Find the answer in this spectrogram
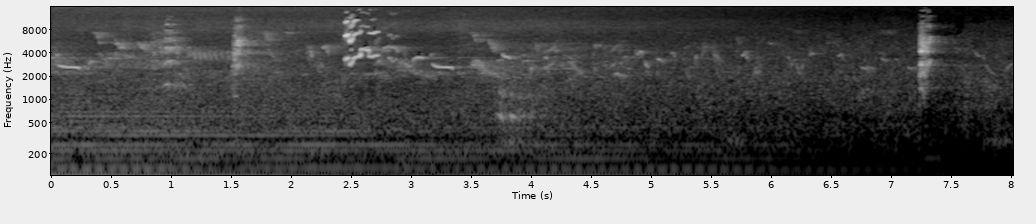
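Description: Faint bird chirps and short whistled calls, the sharpest about two and a half seconds in and another near the end, over a low held music tone that fades out.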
